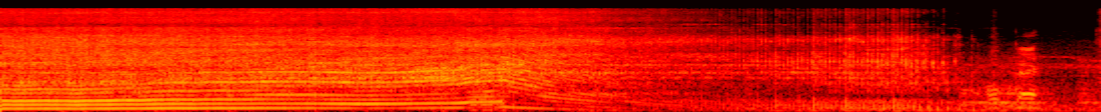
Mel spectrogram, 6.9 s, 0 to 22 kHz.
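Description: A Stihl 034 chainsaw runs loud and close, its engine note dropping as it bites slowly into dry, very hard wood, then settling into a steady rough cutting drone.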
